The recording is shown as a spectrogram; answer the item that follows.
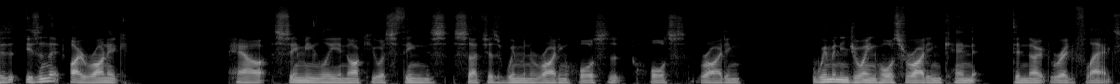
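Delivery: normal talking voice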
